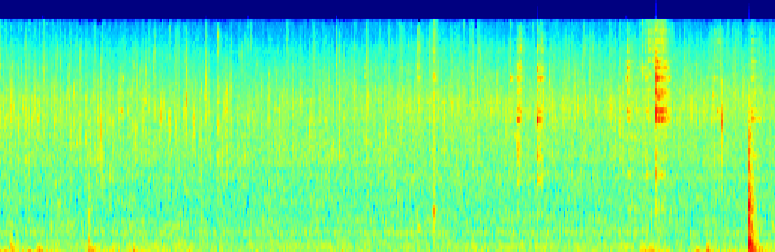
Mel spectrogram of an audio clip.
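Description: Beef strips frying in hot oil in a steel wok over a high gas flame, a steady sizzling hiss. A few sharp clicks sound in the second half.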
